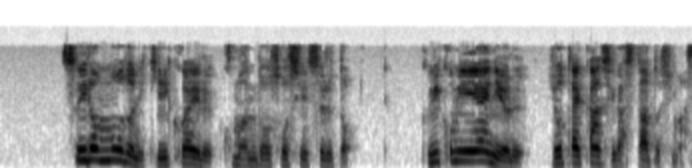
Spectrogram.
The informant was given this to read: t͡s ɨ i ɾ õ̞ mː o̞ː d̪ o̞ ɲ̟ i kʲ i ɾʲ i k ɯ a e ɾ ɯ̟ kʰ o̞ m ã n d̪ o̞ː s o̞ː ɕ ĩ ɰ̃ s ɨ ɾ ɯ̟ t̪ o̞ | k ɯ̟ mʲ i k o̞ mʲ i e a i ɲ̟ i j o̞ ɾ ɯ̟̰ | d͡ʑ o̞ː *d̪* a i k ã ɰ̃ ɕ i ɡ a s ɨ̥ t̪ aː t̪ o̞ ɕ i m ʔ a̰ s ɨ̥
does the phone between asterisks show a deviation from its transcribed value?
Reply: yes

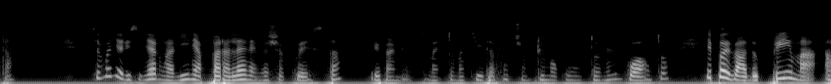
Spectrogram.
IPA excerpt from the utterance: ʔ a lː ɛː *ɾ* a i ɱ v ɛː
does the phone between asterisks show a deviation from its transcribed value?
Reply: yes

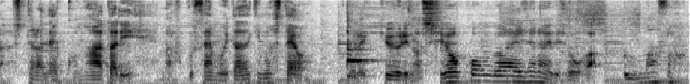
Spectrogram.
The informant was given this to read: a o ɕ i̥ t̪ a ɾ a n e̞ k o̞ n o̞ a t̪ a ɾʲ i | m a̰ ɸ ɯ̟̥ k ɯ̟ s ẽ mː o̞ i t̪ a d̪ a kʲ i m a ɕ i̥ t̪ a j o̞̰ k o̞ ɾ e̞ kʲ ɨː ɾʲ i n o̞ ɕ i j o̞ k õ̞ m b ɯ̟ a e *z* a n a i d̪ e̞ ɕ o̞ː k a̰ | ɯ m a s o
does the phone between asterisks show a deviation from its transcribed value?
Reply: yes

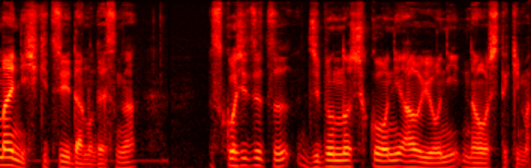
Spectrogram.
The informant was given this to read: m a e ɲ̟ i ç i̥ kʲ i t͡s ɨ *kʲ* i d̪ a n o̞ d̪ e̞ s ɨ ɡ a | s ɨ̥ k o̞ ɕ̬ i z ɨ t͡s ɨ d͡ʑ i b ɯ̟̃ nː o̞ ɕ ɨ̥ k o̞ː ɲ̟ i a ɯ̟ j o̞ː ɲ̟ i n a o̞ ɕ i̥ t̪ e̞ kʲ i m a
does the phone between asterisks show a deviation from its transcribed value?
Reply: yes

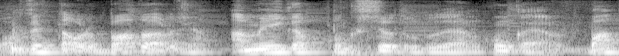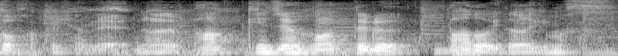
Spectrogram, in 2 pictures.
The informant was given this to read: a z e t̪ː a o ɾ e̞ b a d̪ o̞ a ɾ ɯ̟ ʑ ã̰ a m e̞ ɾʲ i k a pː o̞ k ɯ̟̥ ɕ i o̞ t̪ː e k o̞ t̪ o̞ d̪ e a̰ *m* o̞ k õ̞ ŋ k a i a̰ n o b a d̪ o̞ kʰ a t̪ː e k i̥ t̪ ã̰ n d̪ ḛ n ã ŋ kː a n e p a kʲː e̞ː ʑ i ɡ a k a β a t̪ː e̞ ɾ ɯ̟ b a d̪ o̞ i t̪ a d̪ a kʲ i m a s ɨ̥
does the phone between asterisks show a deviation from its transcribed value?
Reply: yes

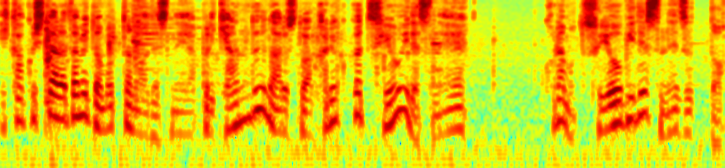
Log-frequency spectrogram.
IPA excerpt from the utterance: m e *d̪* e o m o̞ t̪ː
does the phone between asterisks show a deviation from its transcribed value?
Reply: yes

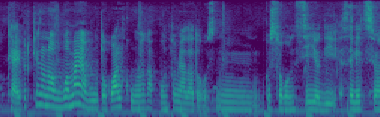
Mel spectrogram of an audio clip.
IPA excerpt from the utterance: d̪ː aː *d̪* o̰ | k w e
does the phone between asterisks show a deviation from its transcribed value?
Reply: yes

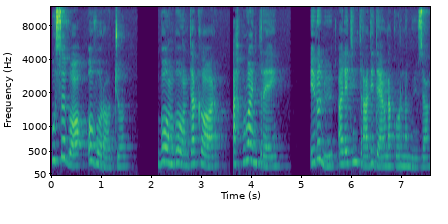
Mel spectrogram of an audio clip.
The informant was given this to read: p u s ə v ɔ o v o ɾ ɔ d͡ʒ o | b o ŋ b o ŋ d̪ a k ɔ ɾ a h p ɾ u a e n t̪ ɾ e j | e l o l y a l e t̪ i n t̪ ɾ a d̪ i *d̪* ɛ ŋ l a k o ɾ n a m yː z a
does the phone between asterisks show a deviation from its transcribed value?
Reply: no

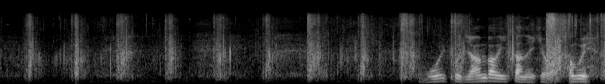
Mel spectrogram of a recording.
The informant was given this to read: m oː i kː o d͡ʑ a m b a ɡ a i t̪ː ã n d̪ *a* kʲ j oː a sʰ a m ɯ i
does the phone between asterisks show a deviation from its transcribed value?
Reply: yes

